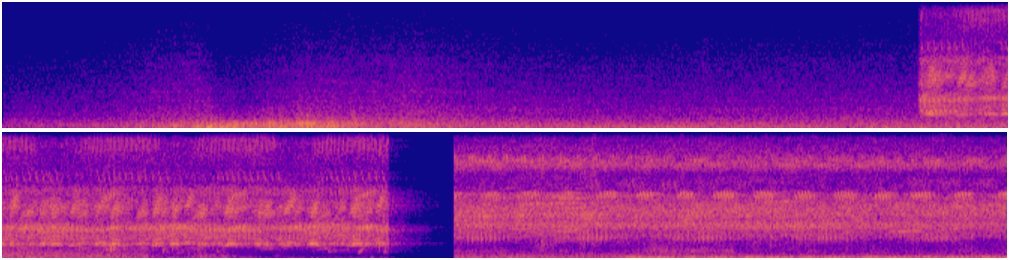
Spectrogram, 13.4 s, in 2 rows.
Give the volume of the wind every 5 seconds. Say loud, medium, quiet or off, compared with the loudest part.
loud, medium, off.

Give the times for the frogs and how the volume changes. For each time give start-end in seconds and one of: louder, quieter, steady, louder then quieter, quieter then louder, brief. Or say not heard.
6.1-13.3 steady.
